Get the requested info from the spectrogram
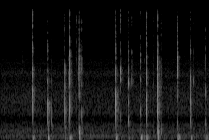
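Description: Keystrokes on a computer keyboard as a word is typed: about a dozen short, quiet key clicks at an uneven pace.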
